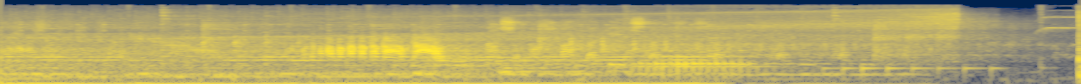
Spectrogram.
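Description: Live didgeridoo playing a steady low drone in a band mix, with sweeping wah-like tone changes about three to four seconds in. The drone stops about seven seconds in, the music carries on quieter, then drops out abruptly near the end.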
